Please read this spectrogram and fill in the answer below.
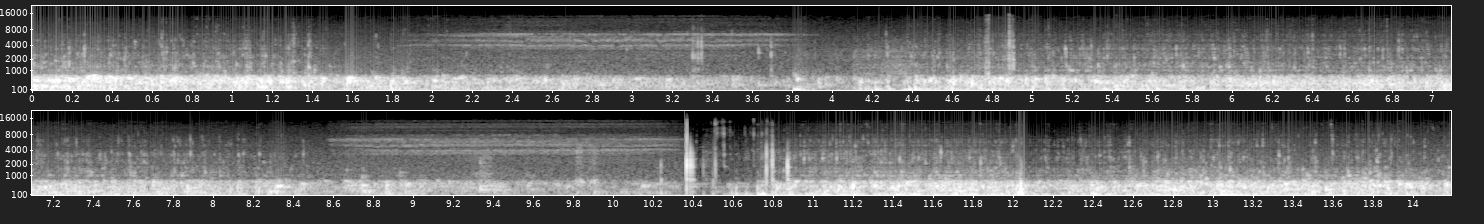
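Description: Muffled underwater rumble and bubbling of a scuba dive recorded through a camera's underwater housing, consistent with a diver breathing through a regulator. The rumble eases off twice, and a faint high hiss is heard in those gaps. A couple of sharp clicks come about ten seconds in.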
